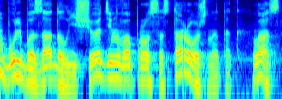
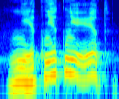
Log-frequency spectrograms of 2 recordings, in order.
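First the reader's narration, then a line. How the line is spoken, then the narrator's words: Whimpering. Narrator (Russian): заскулил тютя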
